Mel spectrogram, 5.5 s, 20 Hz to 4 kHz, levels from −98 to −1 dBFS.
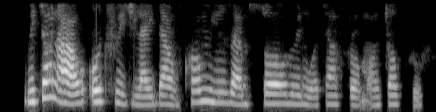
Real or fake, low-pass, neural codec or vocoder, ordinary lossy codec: real; 3.6 kHz; none; none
